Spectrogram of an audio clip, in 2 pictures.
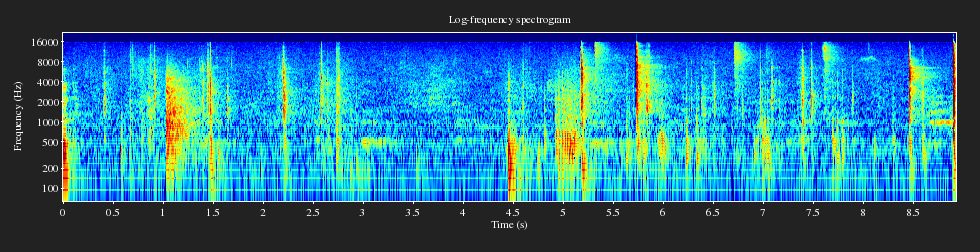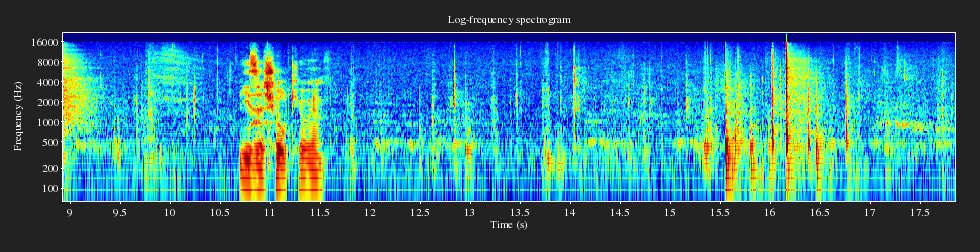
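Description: Small clicks and taps of plastic against the door panel.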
